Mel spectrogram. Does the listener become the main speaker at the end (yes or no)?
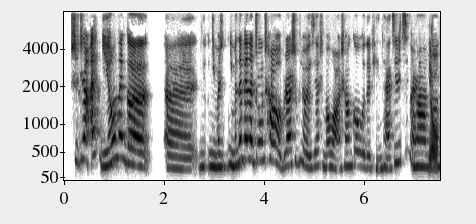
no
